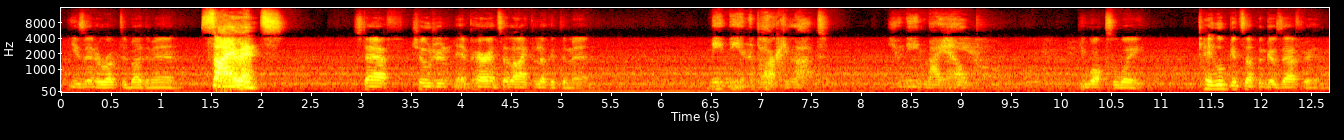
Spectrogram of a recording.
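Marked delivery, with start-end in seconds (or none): 1.4-2.2 high, very loud strange-voiced shout; booming command. Stranger silences the whole room. 6.5-9.1 hushed, breathy secret instruction; eerie oracle whisper. Acted. Mysterious oracle voice again.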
